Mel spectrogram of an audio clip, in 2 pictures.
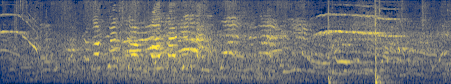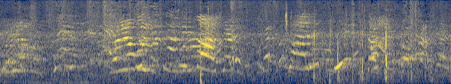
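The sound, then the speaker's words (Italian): Many children's voices overlap in lively chatter and shouts in a small outdoor square where about twenty families wait under birch trees, with occasional sharp knocks or pops breaking through the steady hubbub. “Mentre calpestiamo montagne di foglie secche, le voci si sgranano nella piazzetta, dove una ventina di famiglie aspetta sotto le betulle.”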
